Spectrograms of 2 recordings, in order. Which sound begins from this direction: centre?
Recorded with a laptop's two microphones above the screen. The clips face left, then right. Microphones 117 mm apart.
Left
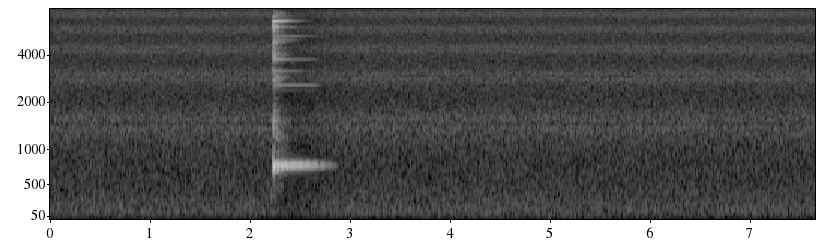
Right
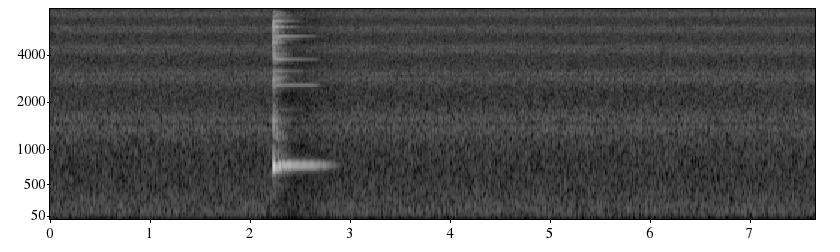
A bell, at 2.2 s.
